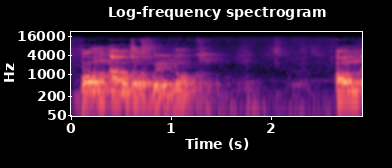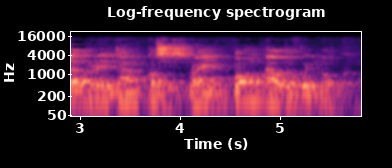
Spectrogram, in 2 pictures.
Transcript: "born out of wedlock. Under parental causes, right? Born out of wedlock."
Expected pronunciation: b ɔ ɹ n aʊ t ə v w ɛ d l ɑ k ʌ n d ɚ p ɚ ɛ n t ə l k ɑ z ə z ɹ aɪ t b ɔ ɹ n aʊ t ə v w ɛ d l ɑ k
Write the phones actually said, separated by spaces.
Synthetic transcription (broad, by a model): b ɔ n aʊ t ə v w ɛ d l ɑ k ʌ n d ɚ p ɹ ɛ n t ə n k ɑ s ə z ɹ aɪ t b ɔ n aʊ t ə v w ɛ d l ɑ k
